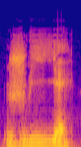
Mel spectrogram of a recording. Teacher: Don't pronounce this final T, E-T here at the end.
